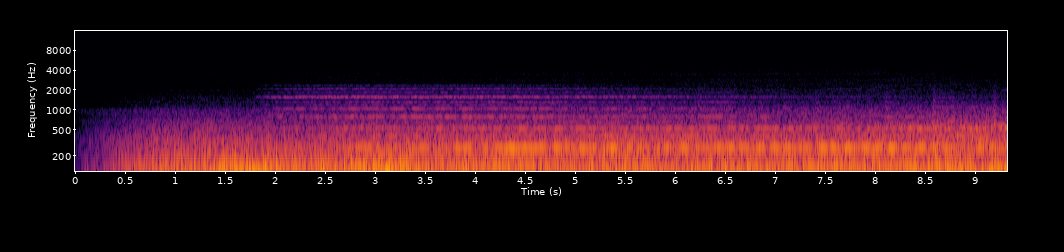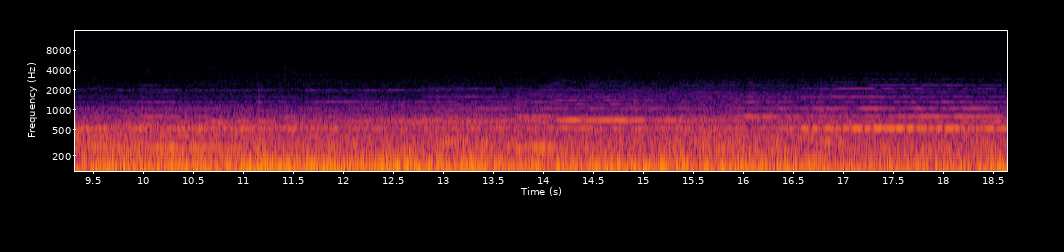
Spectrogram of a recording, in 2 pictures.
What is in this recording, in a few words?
Under The Waves Music Bed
